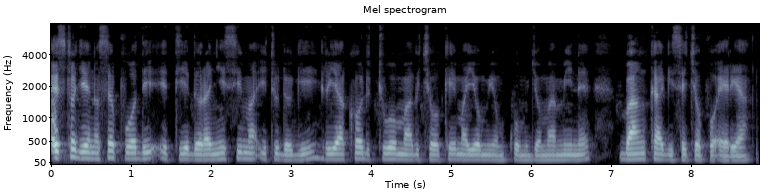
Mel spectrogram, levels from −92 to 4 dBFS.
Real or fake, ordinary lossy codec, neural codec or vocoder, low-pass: real; none; none; none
